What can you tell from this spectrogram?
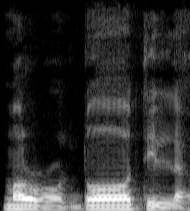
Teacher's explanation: را ساکن سے پہلے زبر ہے اس لیے پر پڑھا جائے گا، دعاد مستعلیہ ہے، پر پڑھا جائے گا، دعاد و الف دونوں پر پڑھے جائیں گے۔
